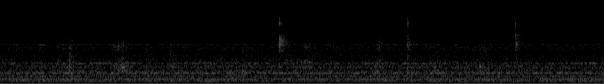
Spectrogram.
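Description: Quiet eating sounds: a scatter of faint, unevenly spaced small clicks from chewing and from fingers picking through a plate of papaya salad and shrimp, over a steady low hum.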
